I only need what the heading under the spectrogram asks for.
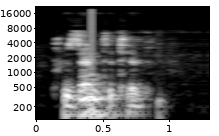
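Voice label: "presentative", British English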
